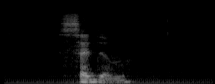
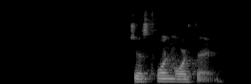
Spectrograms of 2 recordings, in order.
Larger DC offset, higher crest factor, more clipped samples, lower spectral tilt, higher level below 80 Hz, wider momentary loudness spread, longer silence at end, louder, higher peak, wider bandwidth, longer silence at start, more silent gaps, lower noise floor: neither; about the same, 22 dB vs 22 dB; neither; about the same, -4.5 dB/octave vs -4.5 dB/octave; first, -62 dBFS vs -80 dBFS; first, 15 LU vs 11 LU; first, 0.45 s vs 0.3 s; about the same, -37 LUFS vs -35 LUFS; about the same, -18 dBFS vs -18 dBFS; second, 11.5 kHz vs 13 kHz; second, 0.6 s vs 1.3 s; neither; second, -64 dBFS vs -84 dBFS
